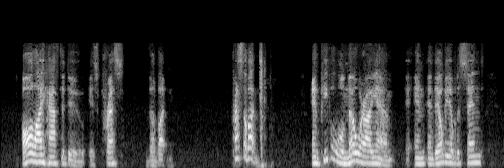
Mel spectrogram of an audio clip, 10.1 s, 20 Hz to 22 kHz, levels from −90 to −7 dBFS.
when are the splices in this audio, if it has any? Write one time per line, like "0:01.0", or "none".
none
